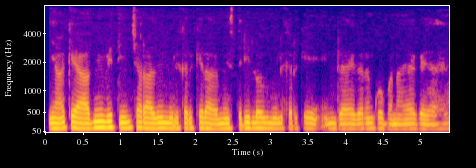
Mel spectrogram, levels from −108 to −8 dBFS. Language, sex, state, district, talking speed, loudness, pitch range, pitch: Hindi, male, Uttar Pradesh, Etah, 245 wpm, -19 LUFS, 115-125 Hz, 120 Hz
